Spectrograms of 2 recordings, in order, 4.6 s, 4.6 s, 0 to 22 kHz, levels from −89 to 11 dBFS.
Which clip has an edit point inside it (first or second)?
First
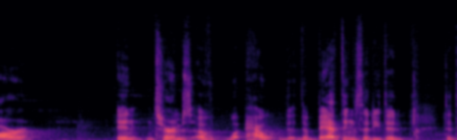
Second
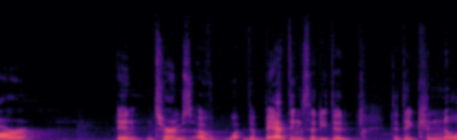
second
